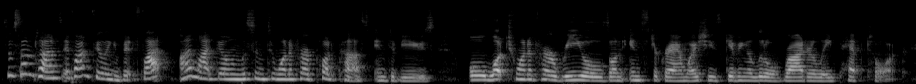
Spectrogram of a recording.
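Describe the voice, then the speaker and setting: A woman's voice: mid-range voice, brisk. A woman from Australia, a writing coach in her thirties, answering viewers' writing questions in an encouraging, conversational way. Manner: warm encouraging, rhetorical questions. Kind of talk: Q&A advice talk to camera.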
